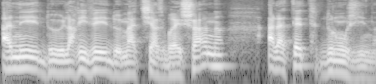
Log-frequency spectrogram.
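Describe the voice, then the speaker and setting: A man's pitch swings very widely. He keeps his delivery at a moderate pace. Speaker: watch reviewer. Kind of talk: product review. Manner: hesitant with fillers.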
